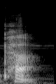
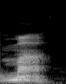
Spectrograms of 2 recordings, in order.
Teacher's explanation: pa requires opening of the lips for the release but for ma you don't need to open it the release is happening through your nasal cavity this is why a nasal is not plosive it's not instant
